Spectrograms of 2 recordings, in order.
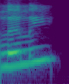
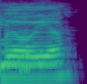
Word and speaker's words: Lilia: Is it Lily? Did I say it right? Lilia. Lilia.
